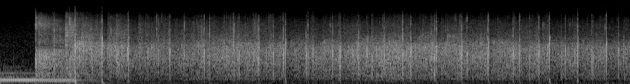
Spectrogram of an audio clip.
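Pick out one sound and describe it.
An audience claps and applauds steadily.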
